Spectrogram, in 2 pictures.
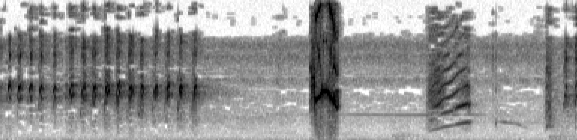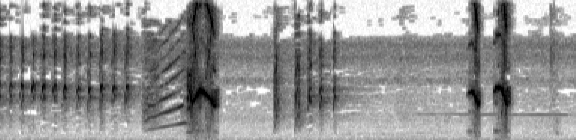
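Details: Brown-throated sunbird, a female calling the male, as a lure sound: rapid high trills broken by loud, sharply arched notes and upward buzzy sweeps, the pattern repeating about every three seconds.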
